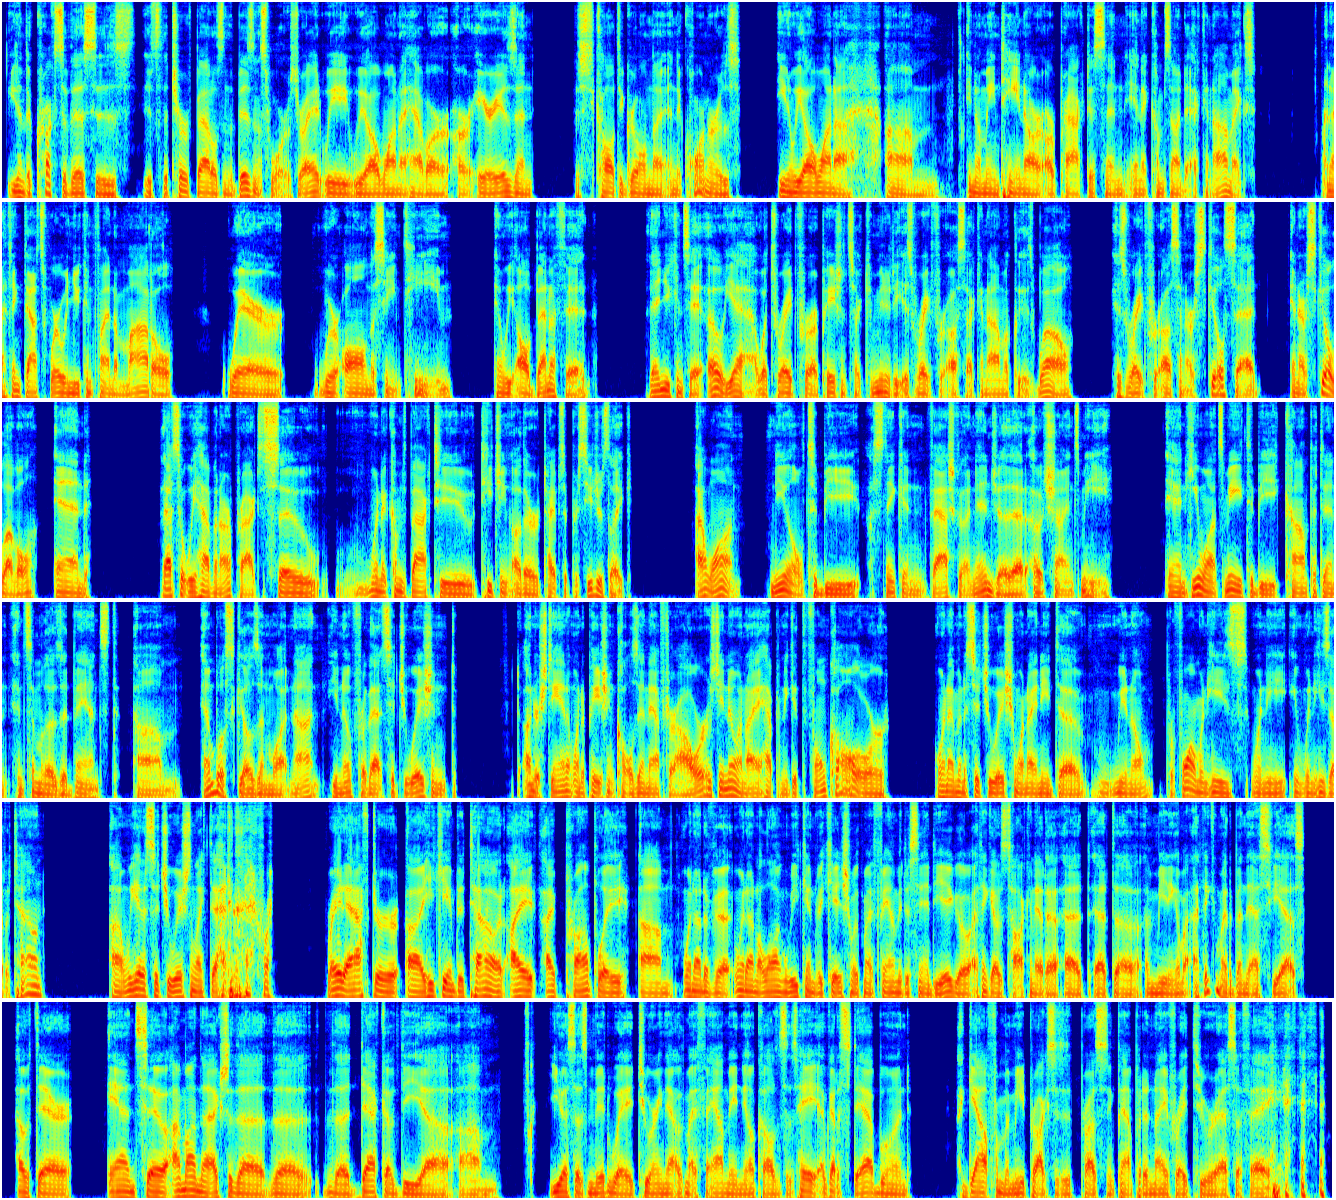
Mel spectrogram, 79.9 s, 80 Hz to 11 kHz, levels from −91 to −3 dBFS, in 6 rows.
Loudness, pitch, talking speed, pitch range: -19 LUFS, 80 Hz, 230 wpm, 75-95 Hz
